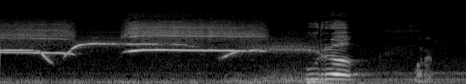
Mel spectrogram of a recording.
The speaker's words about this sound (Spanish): ¿Por, qué lo silba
